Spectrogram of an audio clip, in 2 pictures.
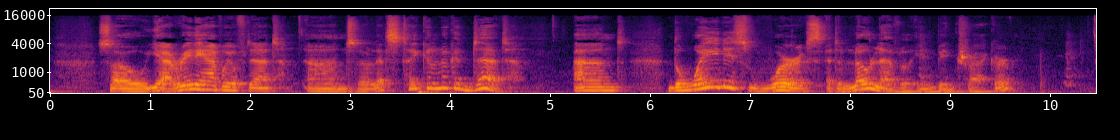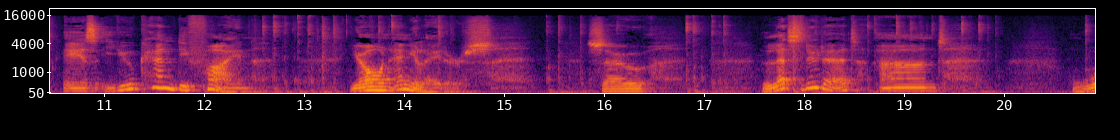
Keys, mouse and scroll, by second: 7.3 click, 11.7-20.9 typing.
